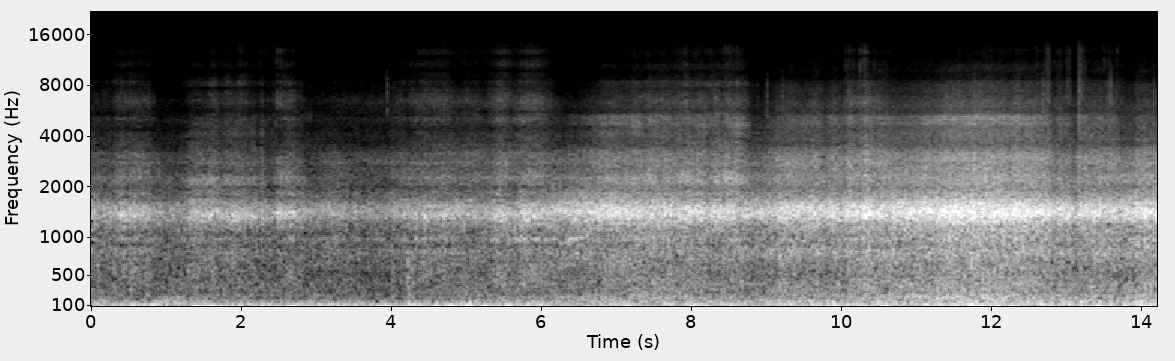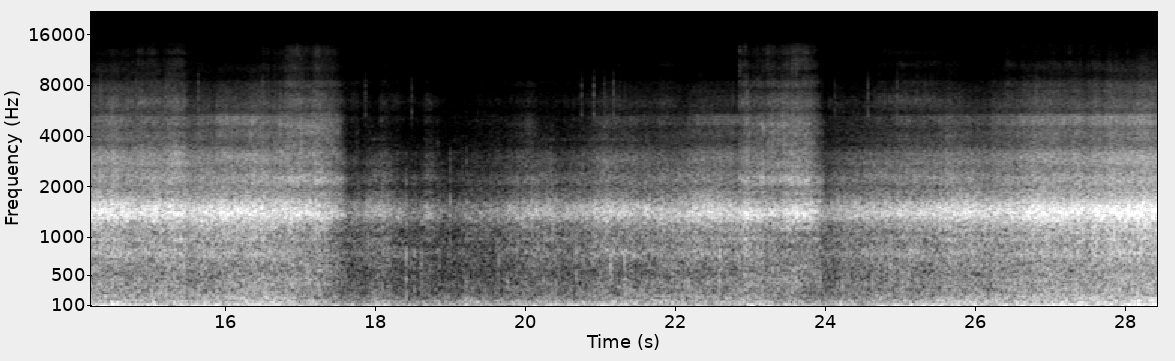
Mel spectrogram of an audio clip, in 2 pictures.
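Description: Wind rushing over the camera microphone together with telemark skis scraping over hard-packed groomed snow on a fast descent, a continuous hiss and rumble that swells and eases, with a brief lull about two-thirds through.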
